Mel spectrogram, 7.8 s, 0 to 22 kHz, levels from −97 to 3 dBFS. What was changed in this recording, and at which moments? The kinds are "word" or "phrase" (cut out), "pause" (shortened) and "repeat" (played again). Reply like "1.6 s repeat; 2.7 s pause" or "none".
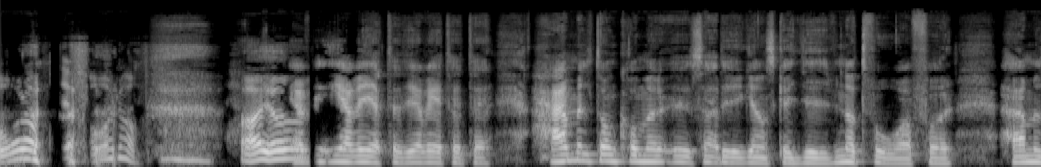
2.3 s word; 5.4 s word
